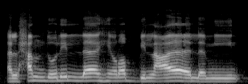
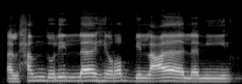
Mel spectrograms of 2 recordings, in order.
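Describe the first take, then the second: Both takes have the same delivery.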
